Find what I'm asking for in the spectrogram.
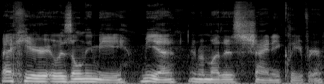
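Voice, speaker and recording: Talking at a fairly quick pace, a man uses a normal speaking voice at medium pitch with ordinary pitch variation. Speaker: horror story narrator. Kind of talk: horror story reading.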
